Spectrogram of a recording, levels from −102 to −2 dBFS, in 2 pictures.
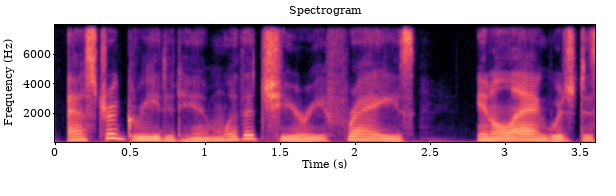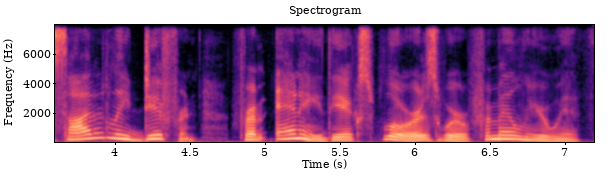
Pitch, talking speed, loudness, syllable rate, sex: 195 Hz, 160 wpm, -17 LUFS, 5.7 syllables/s, female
